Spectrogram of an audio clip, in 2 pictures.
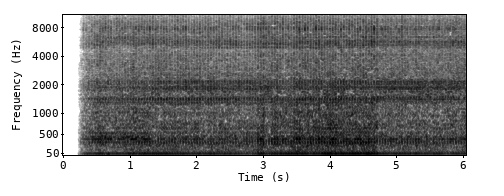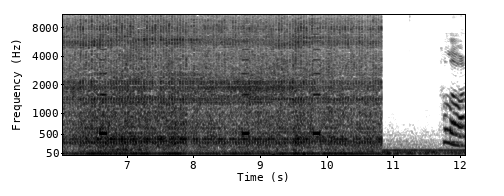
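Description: Film projector sound effect accompanying an old film-leader countdown: a steady mechanical rattle and hiss with a few faint short blips, cut off suddenly near the end.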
